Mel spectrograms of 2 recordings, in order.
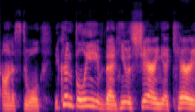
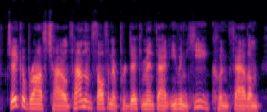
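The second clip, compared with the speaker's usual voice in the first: ordinary delivery, nothing marked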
